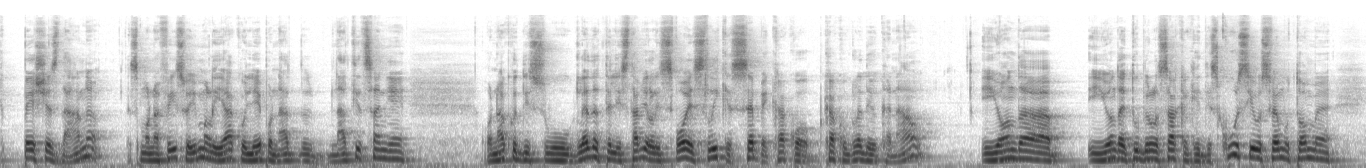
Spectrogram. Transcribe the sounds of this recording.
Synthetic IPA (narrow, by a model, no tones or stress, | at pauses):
pet̪ʃeːst̪d̪aːnasmo̞nafisuimalijaːko̞ʎe̞ːpo̞nanat̪je̞t̪saɲe̞ | o̞̰nako̞d̪isuɡle̞d̪at̪e̞ʎist̪aʋʎalisʋo̞je̞slikese̞bekako̞kako̞ɡle̞d̪ajukanaːl | io̞nd̪aio̞nd̪ajet̪uːbiːlosʋakakʋed̪iskuːsijeusʋe̞mut̪o̞me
